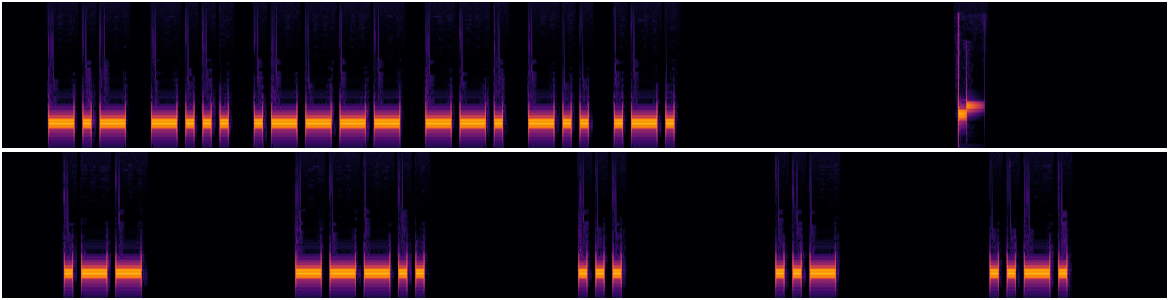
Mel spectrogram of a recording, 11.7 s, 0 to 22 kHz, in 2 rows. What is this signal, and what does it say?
Morse code, heard as a keyed tone, about 28 wpm, spaced as for 15 wpm, 700 Hz. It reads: KB1GDR W8SUF
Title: USA Call Signs - 6x Character Spacing - 28wpm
